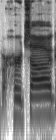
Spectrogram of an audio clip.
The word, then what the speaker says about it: Hartog: We have with us it's Jacob Herzog. I think that's how it's pronounced. Hartog is right.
